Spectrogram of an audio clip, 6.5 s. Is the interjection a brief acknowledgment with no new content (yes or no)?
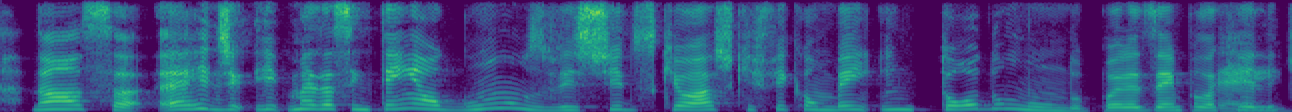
yes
